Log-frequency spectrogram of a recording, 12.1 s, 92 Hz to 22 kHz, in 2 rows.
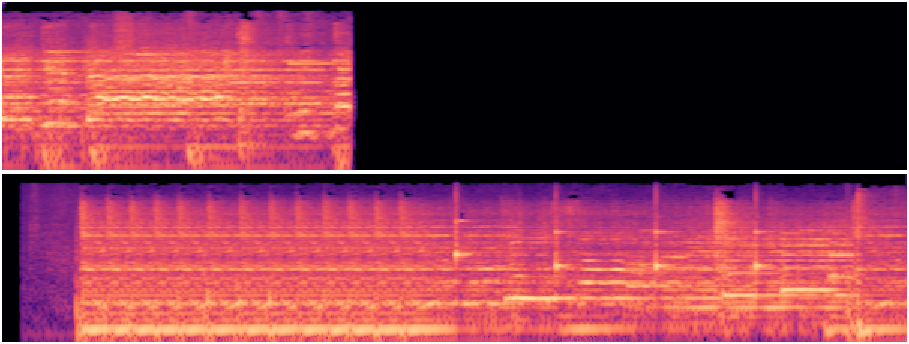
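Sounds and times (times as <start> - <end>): hip-hop beat: 8.9 - 12.0.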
